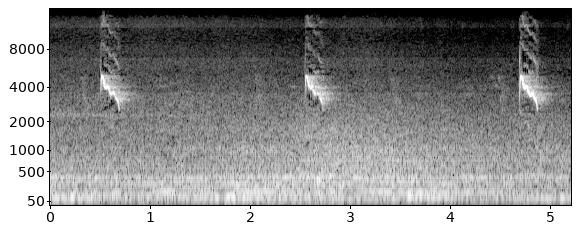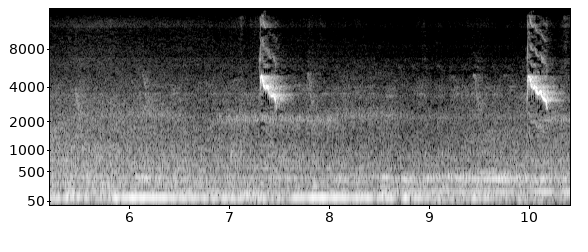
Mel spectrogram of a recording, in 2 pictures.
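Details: White-eye from Lombok giving its call, played as a lure to make a reluctant bird sing: five short, high, descending notes spaced roughly two seconds apart, somewhat faint against steady low noise.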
